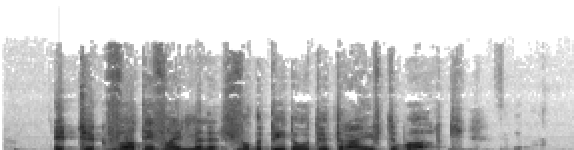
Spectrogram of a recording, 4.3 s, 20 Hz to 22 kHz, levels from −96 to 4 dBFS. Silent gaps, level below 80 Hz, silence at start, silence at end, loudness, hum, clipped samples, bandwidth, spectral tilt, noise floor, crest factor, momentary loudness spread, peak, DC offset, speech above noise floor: none; -28 dBFS; 0.1 s; 0.75 s; -14 LUFS; none; under 0.1%; 16.5 kHz; -5 dB/octave; -51 dBFS; 16 dB; 6 LU; 0 dBFS; under 0.1%; 37 dB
